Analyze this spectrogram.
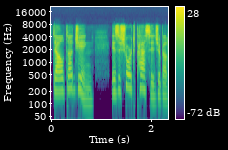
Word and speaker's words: Tao Te Ching: Chapter 53 of the Tao Te Ching, pronounced Tao Te Ching, is a short passage about a very specific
